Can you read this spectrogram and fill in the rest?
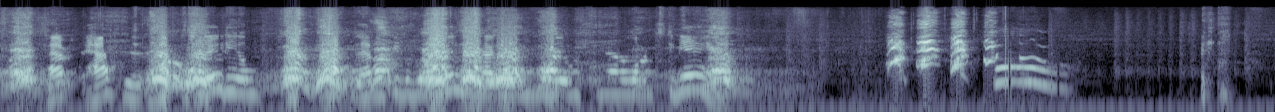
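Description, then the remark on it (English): A dog barks rapidly and excitedly in loud bursts for several seconds, then after a brief pause lets out a few short, higher yips and whines before going quiet. “That's what happened when the dog get too close, and hit the pocket.”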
